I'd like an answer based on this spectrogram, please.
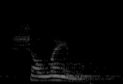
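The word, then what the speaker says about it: שלם: The word shalom comes from the root shin lamed mem, which is pronounced shalem.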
